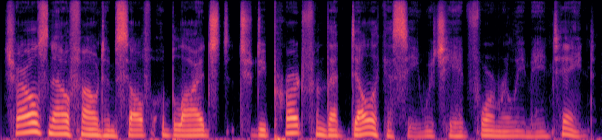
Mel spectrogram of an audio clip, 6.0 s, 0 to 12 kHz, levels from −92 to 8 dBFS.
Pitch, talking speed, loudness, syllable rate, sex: 130 Hz, 150 wpm, -20 LUFS, 4.7 syllables/s, male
